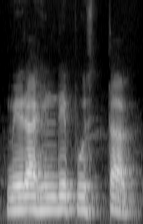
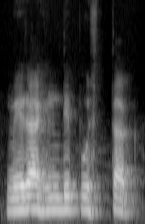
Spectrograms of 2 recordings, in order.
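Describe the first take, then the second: No difference in how they are said.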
